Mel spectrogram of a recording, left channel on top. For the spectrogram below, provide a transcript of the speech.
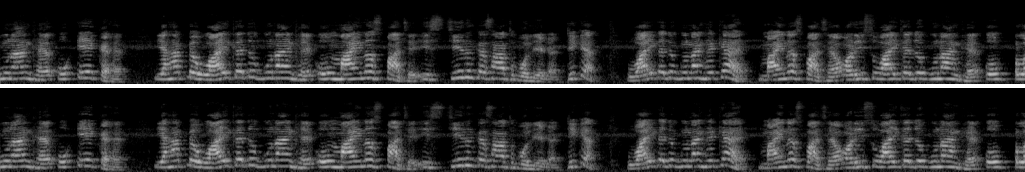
है वो 1 है। यहाँ पे y का जो गुणांक है वो -5 है, इस चिन्ह के साथ बोलिएगा, ठीक है। y का जो गुणांक है क्या है, -5 है, और इस y का जो गुणांक है वो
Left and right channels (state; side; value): normal; both; correlation 0.36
